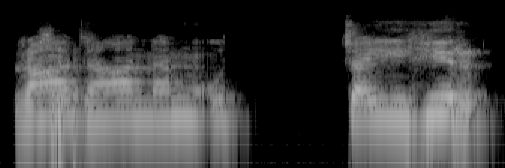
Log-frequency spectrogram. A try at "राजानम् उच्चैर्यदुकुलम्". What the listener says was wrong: Uchair. the Visarga will go away. Uchair Yedukulam Akilam.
